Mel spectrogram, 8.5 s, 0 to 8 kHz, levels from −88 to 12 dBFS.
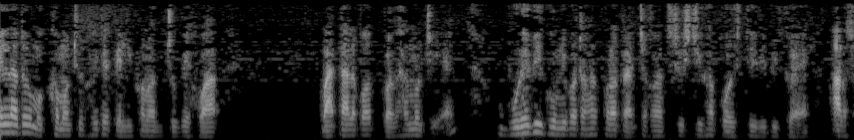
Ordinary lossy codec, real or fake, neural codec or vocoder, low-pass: MP3, 64 kbps; real; none; 7.2 kHz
